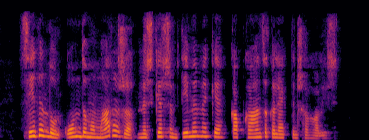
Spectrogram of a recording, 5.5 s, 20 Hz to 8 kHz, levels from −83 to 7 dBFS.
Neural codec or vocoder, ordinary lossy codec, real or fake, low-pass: vocoder, 44.1 kHz, 80 mel bands, Vocos; AAC, 32 kbps; fake; 7.2 kHz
